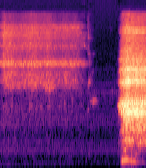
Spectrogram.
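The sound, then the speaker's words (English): A deep breath: a soft, airy hiss of breath lasting over a second, a brief silence, then a sudden louder, rougher rush of breath. “And take a beautiful deep breath.”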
